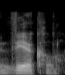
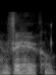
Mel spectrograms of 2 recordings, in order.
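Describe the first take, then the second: First: The h sound is weak, almost dropped. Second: The h sound is clearly pronounced. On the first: "the H dies a little bit" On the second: "the American way"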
